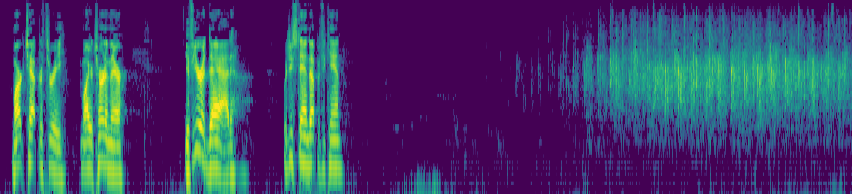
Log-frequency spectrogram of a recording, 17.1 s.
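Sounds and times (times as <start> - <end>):
speech: 0.2 - 2.6, 3.7 - 4.8, 5.7 - 7.0
crowd clapping: 9.7 - 17.0.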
